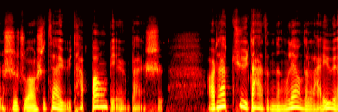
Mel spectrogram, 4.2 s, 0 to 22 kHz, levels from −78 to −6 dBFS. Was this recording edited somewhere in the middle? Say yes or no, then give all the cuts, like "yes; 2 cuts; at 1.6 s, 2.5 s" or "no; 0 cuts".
no; 0 cuts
